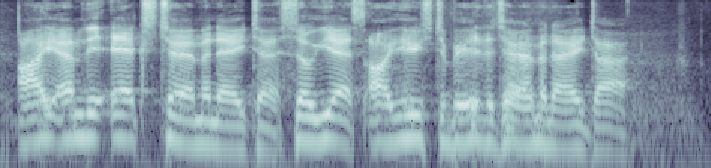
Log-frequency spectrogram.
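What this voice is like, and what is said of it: Terminator-like voice with Australian accent. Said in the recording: “this sounds sort of like an Australian Terminator to me too ... He might be from New Zealand.”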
